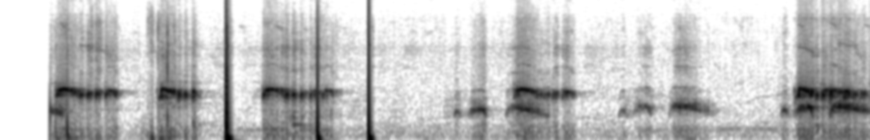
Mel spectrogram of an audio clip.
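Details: Zebra dove cooing in short, soft trilled phrases, each a rapid run of mellow, pulsing coos about a second long, repeated with short gaps, broken by several sharp clicks.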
